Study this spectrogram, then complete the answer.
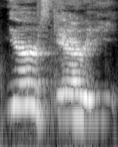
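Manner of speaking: high, loud, slow mock fright; mock scared. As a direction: ham up being scared. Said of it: "you're just like".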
